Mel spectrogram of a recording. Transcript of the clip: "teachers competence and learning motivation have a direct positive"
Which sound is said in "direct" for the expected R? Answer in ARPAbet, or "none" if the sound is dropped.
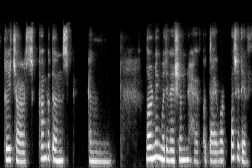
L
